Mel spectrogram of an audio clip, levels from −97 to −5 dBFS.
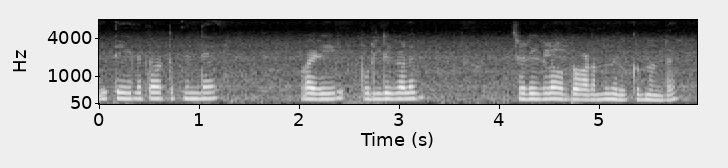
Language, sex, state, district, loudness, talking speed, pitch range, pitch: Malayalam, female, Kerala, Kollam, -18 LUFS, 80 wpm, 190-210 Hz, 200 Hz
